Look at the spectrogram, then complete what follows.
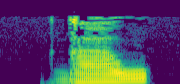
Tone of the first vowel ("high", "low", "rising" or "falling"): rising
